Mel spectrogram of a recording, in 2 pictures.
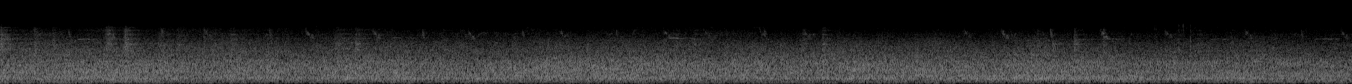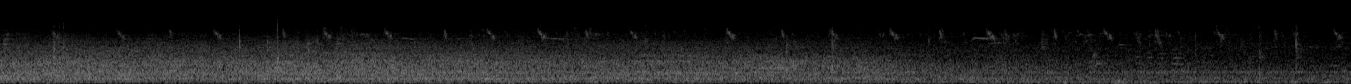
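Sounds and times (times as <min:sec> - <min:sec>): electric train rumbling: 0:00.0 - 0:27.0
small birds chirping: 0:14.7 - 0:27.0.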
